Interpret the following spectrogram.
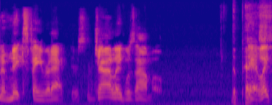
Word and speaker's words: Leguizamo: I was told, one of Nick's favorite actors, John Leguizamo. The pest. Yeah, we mispronounced Leguizamo, but he just started doing it because everybody it's supposed to be Leguizamo or something like that. I forget how he said it.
